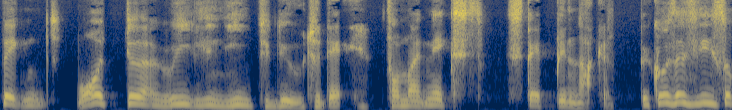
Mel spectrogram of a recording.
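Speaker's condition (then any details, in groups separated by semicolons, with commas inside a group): Cerebral palsy; feet opposite of Charlie Chaplin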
